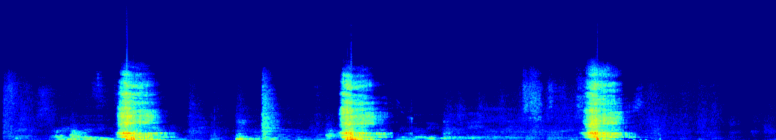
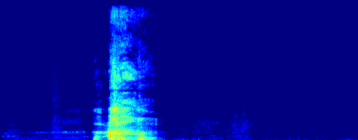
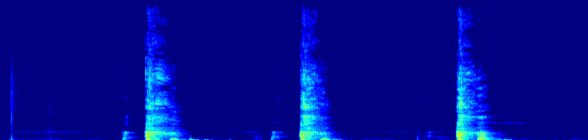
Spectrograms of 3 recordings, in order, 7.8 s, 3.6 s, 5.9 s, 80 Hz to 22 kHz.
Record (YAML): exhalation_length: 7.8 s
exhalation_amplitude: 32768
exhalation_signal_mean_std_ratio: 0.31
cough_length: 3.6 s
cough_amplitude: 22655
cough_signal_mean_std_ratio: 0.26
three_cough_length: 5.9 s
three_cough_amplitude: 8717
three_cough_signal_mean_std_ratio: 0.34
survey_phase: beta (2021-08-13 to 2022-03-07)
age: 45-64
gender: Male
wearing_mask: 'No'
symptom_none: true
smoker_status: Never smoked
respiratory_condition_asthma: false
respiratory_condition_other: false
recruitment_source: REACT
submission_delay: 1 day
covid_test_result: Negative
covid_test_method: RT-qPCR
